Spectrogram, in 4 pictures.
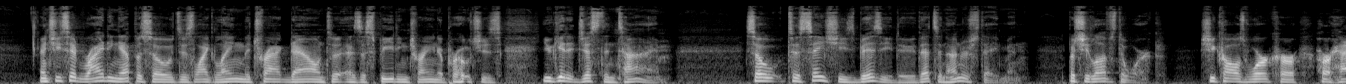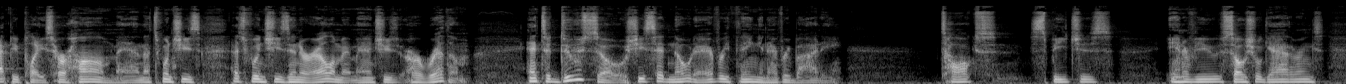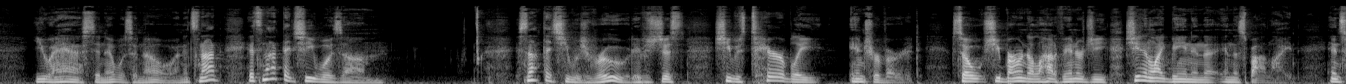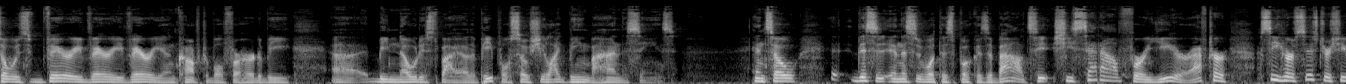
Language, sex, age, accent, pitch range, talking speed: English, male, 30-49, American, 105-140 Hz, 190 wpm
